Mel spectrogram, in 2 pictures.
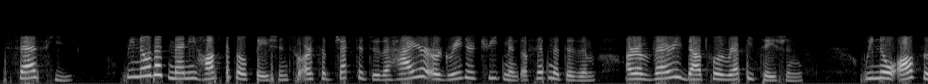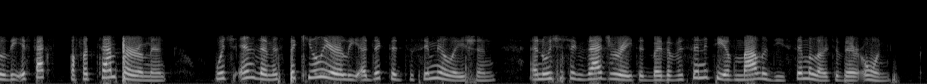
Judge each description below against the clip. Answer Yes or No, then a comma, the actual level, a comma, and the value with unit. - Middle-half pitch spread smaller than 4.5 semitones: No, average, 5.1 semitones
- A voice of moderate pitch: No, high, 245 Hz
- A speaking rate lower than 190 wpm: Yes, average, 170 wpm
